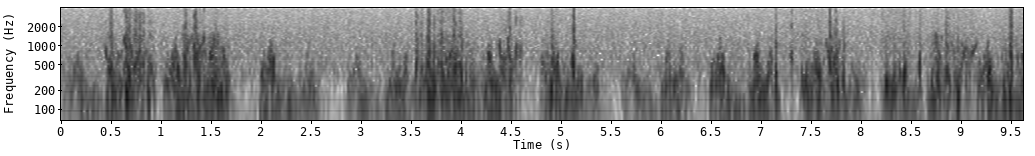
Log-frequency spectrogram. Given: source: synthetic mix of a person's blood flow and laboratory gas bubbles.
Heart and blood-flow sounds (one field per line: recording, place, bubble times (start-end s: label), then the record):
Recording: Doppler ultrasound of blood flow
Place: precordium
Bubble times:
0.41-0.96 s: bubbles
1.19-1.71 s: bubbles
3.52-4.18 s: bubbles
4.36-4.61 s: bubbles
4.78-5.00 s: bubbles
5.02-5.25 s: bubbles
7.11-7.20 s: bubbles
7.28-7.33 s: bubbles
7.38-7.88 s: bubbles
8.21-8.50 s: bubbles
8.54-8.63 s: bubbles
8.68-9.19 s: bubbles
9.40-9.63 s: bubbles
From the record:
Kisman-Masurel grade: 233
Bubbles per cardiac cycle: several, 3 to 8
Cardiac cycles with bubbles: 50 to 99%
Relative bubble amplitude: loud (0.450 to 0.775)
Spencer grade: 3 (all of the cardiac periods contain showers or single bubble signals, but not dominating or overriding the cardiac motion signals)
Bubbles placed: only in the low amplitude regions of the cardiac cycle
